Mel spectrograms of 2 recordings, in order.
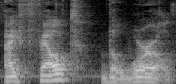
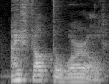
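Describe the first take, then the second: First: Drawn out slowly with weight on felt; slow it right down on "felt"; slow, heavy repeat. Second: Said in the usual way. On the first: Real, not acted. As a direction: let "I felt the world" sink in slowly.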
